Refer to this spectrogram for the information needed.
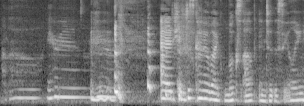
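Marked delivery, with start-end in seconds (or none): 0.0-2.5 whispered, slightly higher pitch. Retelling walking into a shop with a friend, retelling a whispered hello. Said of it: "I kind of just whispered".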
